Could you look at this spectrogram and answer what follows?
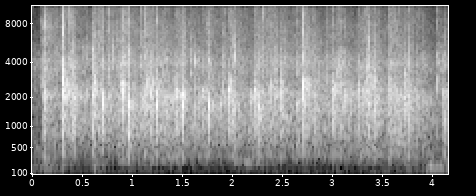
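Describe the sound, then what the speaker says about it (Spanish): An audience at an EU–Peru innovation forum greets the keynote speaker with steady applause, many hands clapping in a dense, lively wash that holds for several seconds at full strength. "Recibámoslo con un fuerte aplauso."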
